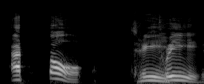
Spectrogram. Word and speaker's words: ATTO 3: วิศวกร ของ Level automotive เขา ให้ อ่าน ว่า alto 3 นะ ครับอ่า ให้ ออก เสียง ว่า อ อ่าง ท ทหาร หรือ ต เต่า ก็ ได้ แต่ ว่า อ่าน ว่า alto เค้า บอก ว่า อย่าง นี้ นะ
